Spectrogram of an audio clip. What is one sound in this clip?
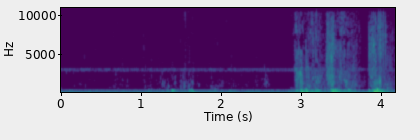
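Water laps gently against a shore.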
